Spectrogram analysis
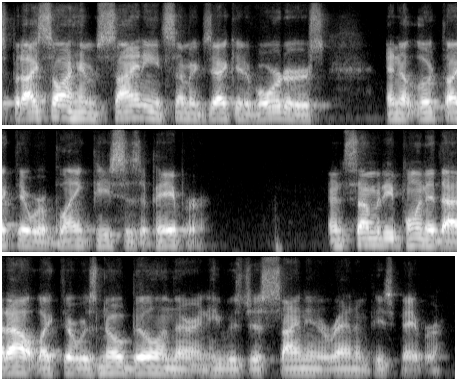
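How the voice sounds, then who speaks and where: A man with an American accent talking loosely and jokingly as a guest in a casual interview. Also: fairly low pitch. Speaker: guest, activist group organizer. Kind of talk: casual chat.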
